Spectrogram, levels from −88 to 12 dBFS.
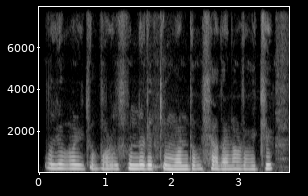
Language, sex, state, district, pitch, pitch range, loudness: Bengali, male, West Bengal, Cooch Behar, 180 Hz, 175-190 Hz, -16 LUFS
